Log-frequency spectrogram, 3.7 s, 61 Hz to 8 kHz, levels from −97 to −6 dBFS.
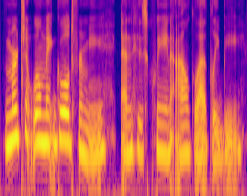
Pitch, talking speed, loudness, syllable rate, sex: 205 Hz, 210 wpm, -17 LUFS, 4.3 syllables/s, female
